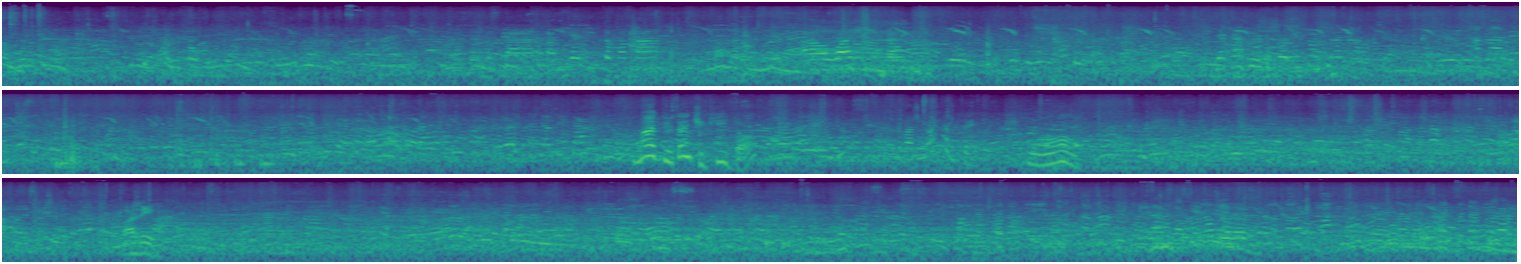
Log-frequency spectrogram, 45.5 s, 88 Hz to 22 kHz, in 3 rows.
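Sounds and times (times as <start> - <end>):
many voices chattering at a Sunday street market in Huancayo Peru: 0.0 - 45.4
chicks peeping at a street market: 9.1 - 11.6
speech: 21.6 - 22.9, 24.3 - 26.1, 31.6 - 32.1.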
